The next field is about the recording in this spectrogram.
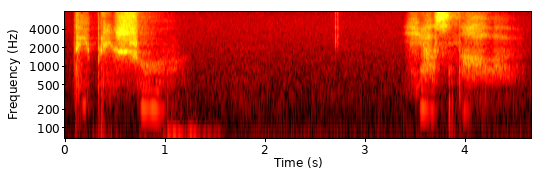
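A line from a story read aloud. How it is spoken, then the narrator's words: Very quiet. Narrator (Russian): очень тихо промолвила она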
